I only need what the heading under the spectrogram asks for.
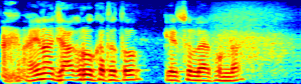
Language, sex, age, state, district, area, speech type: Telugu, male, 45-60, Andhra Pradesh, Nellore, urban, spontaneous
